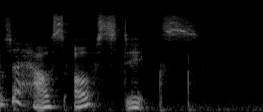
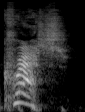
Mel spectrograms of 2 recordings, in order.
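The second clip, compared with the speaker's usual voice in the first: sudden loud storybook crash; exclaimed crash; 8 semitones higher, 7 dB louder than usual. A narrator's reading. Narrator tells of the house falling, sudden exclamation. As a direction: burst out with the crash.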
